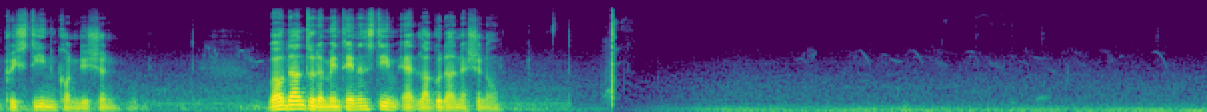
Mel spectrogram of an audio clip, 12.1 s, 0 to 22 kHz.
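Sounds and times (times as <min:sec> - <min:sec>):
faint outdoor background: 0:00.0 - 0:12.0
golf club striking ball: 0:05.2 - 0:06.4.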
